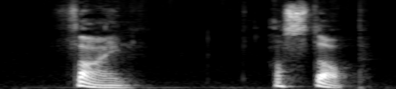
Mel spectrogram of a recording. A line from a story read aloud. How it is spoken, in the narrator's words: she said in a controlled voice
